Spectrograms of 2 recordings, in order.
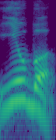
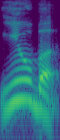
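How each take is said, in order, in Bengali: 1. স্বরধ্বনিটি একটি ওষ্ঠ্য 'oo'-সদৃশ ধ্বনি। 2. স্বরধ্বনিটি একটি ওষ্ঠ্য 'oo'-সদৃশ ধ্বনি।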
